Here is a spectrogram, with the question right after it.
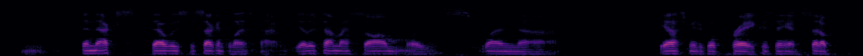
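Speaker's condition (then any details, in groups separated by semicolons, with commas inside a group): No condition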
